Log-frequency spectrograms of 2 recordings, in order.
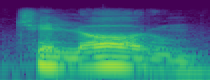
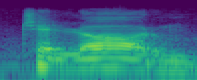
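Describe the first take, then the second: First: Celorum said with a ch sound, stress on lo; Latin church pronunciation. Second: Celorum repeated lower, che-LO-rum with a falling tune; repeated slower pronunciation. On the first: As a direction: say celorum as che-LO-rum. (pronúncia eclesiástica: celorum com "tch" e tônica em lo) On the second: (celorum repetido mais grave, "tche-LO-rum") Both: Shown as a demonstration. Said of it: "então só pode ser".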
